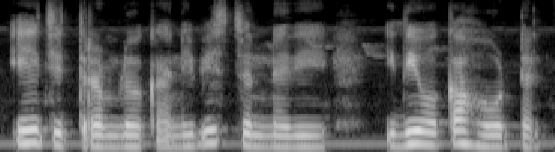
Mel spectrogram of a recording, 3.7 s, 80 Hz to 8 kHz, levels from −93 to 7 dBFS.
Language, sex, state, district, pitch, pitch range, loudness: Telugu, female, Telangana, Hyderabad, 180 Hz, 165-200 Hz, -18 LUFS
